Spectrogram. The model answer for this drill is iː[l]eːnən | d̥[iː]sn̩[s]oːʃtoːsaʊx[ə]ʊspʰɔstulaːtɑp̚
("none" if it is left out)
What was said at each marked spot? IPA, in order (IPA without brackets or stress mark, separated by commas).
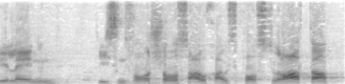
l, iː, f, a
